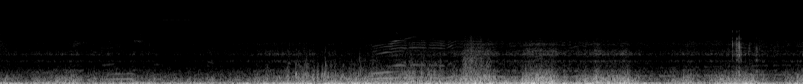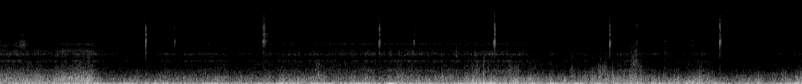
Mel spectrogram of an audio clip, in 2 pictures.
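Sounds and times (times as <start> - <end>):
wind buffeting microphone: 0.0 - 16.0.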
